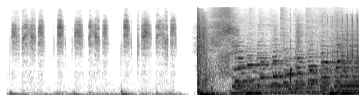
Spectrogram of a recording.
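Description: Pencil scribbling on paper in a quick series of short strokes. After a brief pause a loud hit starts music with sustained notes.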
